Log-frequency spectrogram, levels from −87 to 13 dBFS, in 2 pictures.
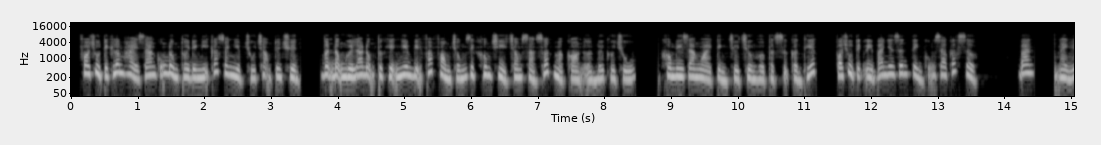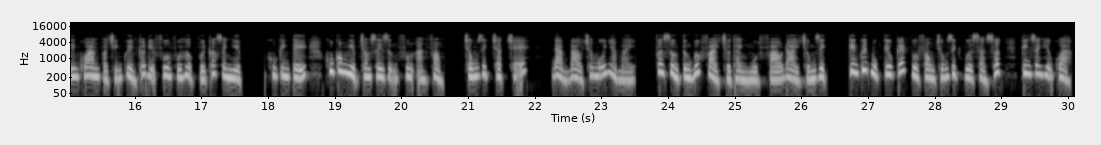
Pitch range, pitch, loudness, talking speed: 185-245 Hz, 210 Hz, -24 LUFS, 265 wpm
